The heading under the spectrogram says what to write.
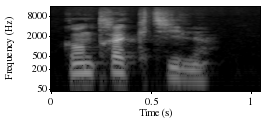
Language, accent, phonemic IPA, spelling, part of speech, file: French, France, /kɔ̃.tʁak.til/, contractile, adjective, LL-Q150 (fra)-contractile.wav
- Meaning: contractile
